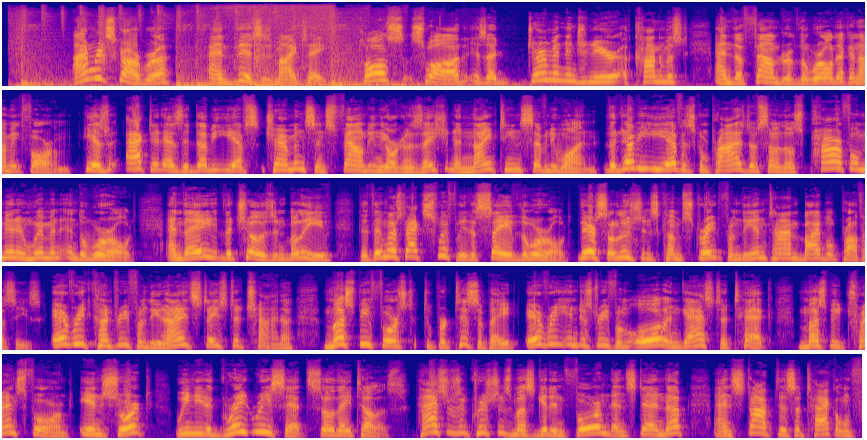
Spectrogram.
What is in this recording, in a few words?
Radio Spot; WEF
